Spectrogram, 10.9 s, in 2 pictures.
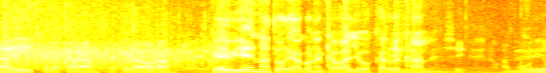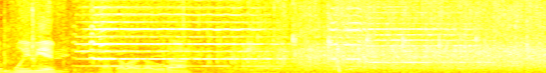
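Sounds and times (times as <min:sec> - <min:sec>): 
bullring crowd ovation and applause for the picador: 0:00.0 - 0:02.4, 0:07.7 - 0:10.9
speech: 0:00.0 - 0:07.6.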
